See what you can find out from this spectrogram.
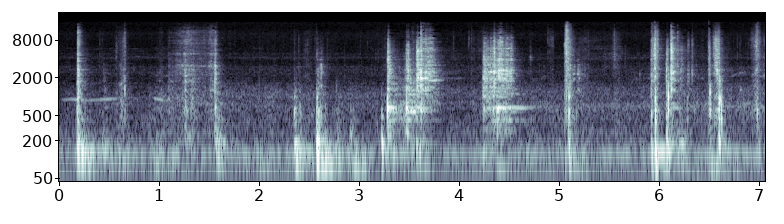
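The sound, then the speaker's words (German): A metal pot is handled and put away at a café counter. Many clattering clanks and knocks of metal cookware come at irregular intervals, some sharp and some in short rattling bursts. “Oh, ich räum mal den Topf weg.”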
